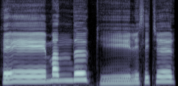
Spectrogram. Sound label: GAELIC, World Voices; ILIO; Vocal Planet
